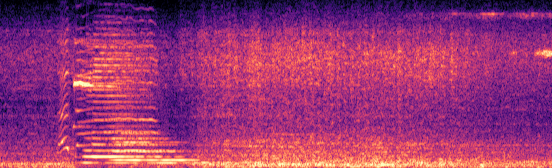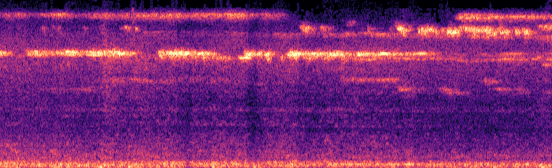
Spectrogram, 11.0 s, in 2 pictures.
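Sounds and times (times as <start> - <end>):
train wheels rumbling on rails: 0.0 - 11.0
diesel locomotive horn: 0.7 - 2.1
high wheel squeal: 4.7 - 11.0.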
